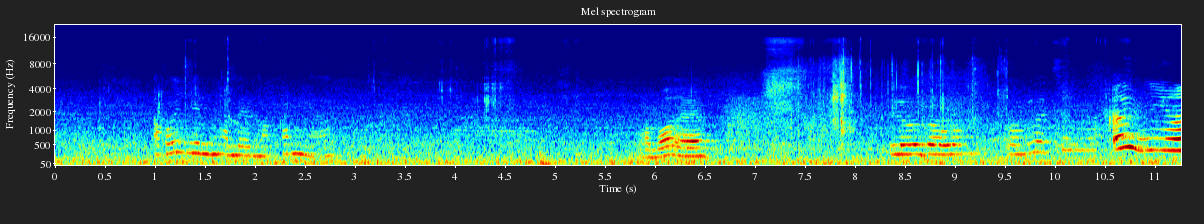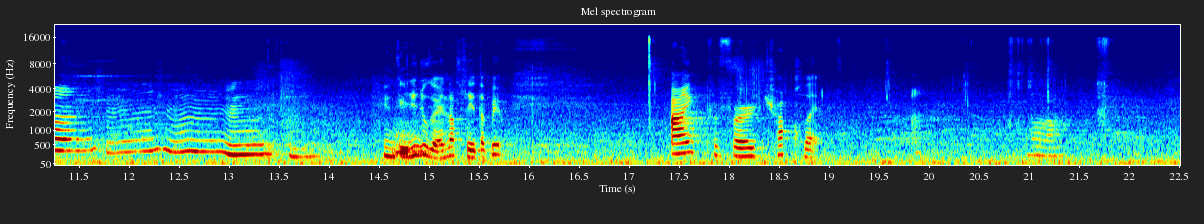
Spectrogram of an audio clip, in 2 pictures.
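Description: A young woman talks animatedly and close by.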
